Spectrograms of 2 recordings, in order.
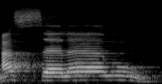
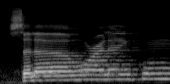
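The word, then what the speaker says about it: Assalamu'alaikum: Assalamu. Assalamu. Ini pengucapan salam itu khusus yang imam. Ini biasanya saya temui ketika saya jadi makmum itu hamzahnya hilang. Betul. Asalamualaikum warahmatullah. itu asalamualaikum. Nah, ini yang harus dibiasakan.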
